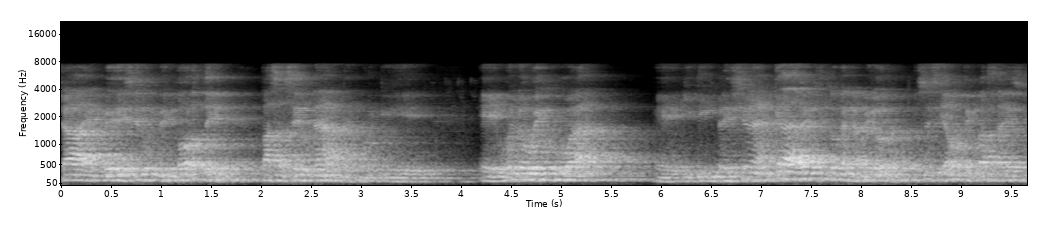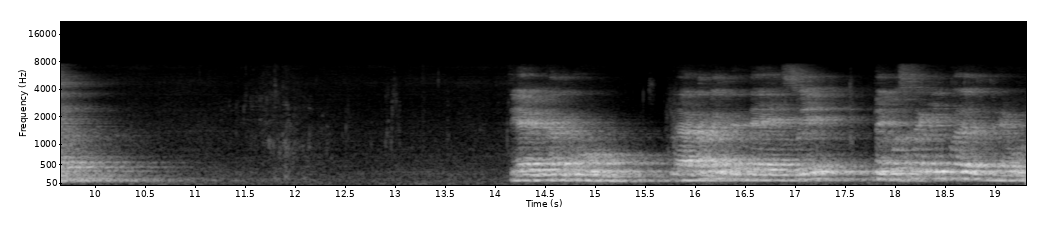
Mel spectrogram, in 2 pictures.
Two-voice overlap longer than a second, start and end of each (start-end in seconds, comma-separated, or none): none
